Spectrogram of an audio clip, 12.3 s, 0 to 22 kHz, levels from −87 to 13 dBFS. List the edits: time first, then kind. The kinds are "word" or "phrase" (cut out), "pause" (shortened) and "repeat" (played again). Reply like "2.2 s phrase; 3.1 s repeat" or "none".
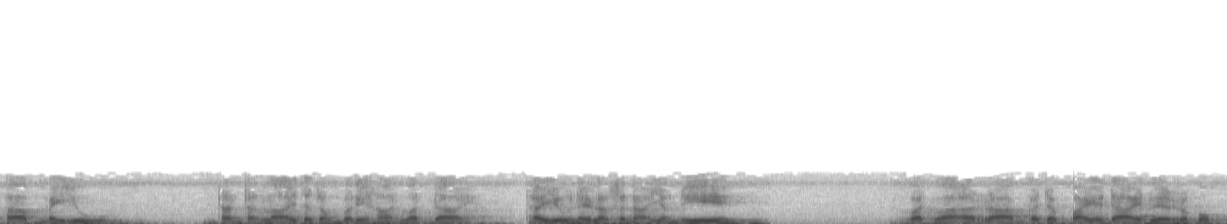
5.2 s pause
